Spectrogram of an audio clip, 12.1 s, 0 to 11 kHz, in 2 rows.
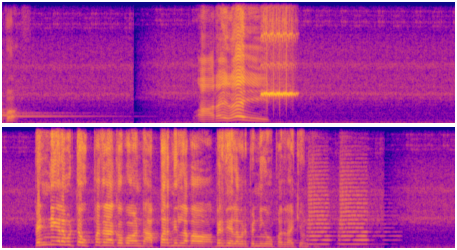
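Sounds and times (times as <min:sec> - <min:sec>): man's drawn-out call: 0:03.3 - 0:04.0, 0:10.1 - 0:11.3
shrill pea whistle trill: 0:03.4 - 0:04.0.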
